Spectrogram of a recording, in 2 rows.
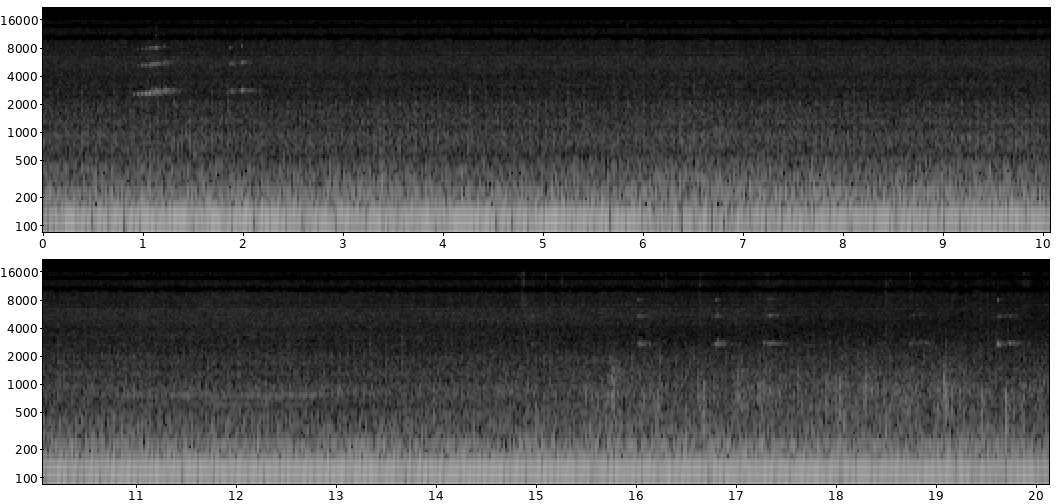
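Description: Jeep 4.0-litre inline-six idling steadily with a constant low hum, the engine freshly started after sitting parked for a year or more.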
